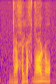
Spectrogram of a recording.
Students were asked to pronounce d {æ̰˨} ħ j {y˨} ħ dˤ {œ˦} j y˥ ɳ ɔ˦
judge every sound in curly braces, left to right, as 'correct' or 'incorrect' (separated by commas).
incorrect, incorrect, correct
